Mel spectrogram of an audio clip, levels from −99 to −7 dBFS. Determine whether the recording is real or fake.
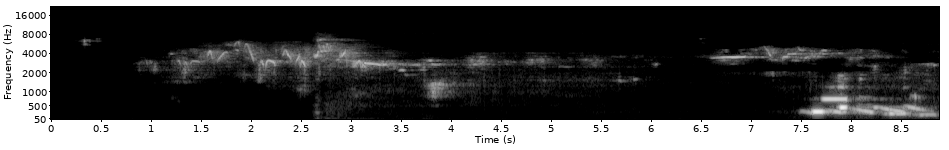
real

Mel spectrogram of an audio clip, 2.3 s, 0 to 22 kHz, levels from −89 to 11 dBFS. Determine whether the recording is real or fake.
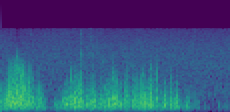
real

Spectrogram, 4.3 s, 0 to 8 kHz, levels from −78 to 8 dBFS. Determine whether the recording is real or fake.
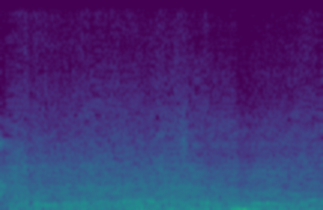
fake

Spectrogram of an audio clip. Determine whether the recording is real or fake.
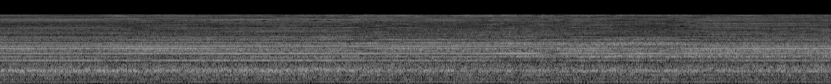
real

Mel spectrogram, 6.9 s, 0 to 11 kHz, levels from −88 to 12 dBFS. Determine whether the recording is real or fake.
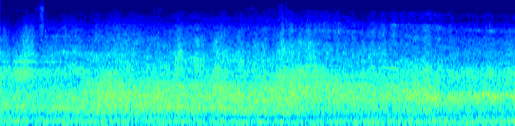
real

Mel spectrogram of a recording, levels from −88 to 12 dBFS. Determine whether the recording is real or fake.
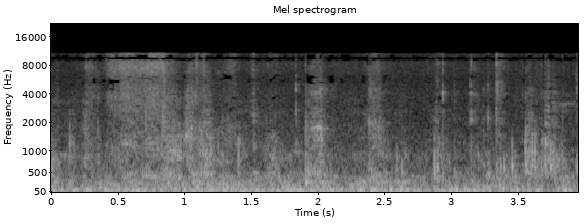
real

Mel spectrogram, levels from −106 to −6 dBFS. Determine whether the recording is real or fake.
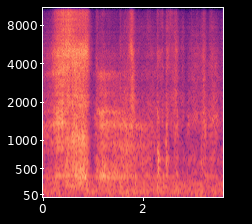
fake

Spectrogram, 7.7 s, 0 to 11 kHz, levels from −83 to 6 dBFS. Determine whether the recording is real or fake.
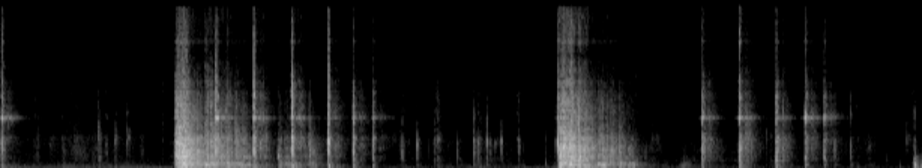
fake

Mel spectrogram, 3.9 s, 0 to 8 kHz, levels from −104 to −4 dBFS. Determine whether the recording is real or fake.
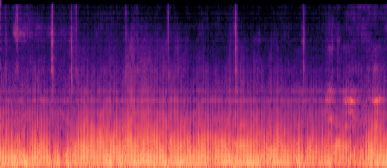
fake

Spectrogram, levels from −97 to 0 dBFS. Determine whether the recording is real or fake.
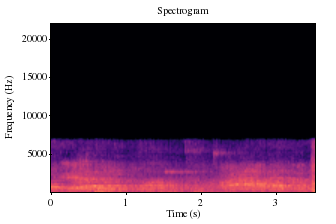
fake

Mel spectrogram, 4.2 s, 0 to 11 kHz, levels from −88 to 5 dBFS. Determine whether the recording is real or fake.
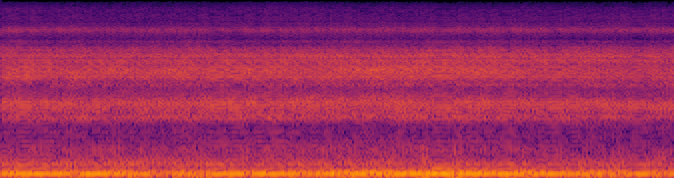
fake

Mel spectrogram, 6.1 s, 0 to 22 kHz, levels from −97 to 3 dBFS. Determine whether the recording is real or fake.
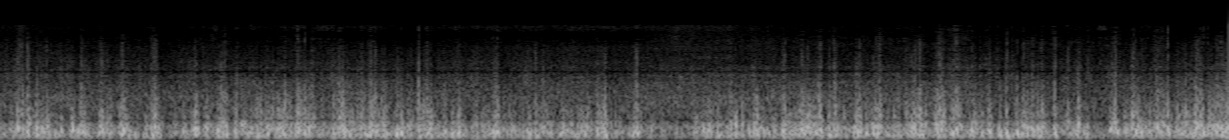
real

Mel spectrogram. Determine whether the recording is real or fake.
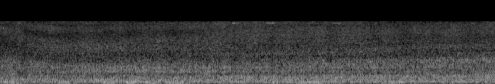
fake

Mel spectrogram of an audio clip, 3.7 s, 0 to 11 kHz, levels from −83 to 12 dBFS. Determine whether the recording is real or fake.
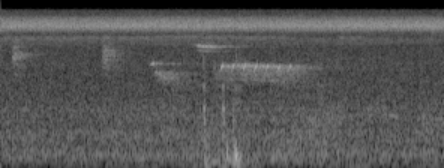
real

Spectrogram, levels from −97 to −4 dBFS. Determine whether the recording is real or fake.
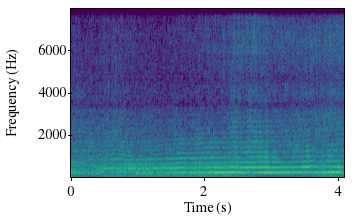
fake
